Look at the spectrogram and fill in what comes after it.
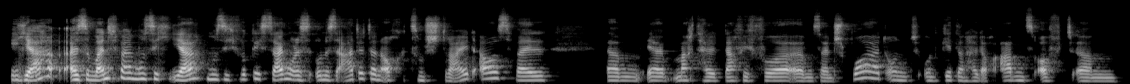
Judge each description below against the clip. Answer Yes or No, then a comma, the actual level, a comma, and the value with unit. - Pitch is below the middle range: No, high, 195 Hz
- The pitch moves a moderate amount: No, wide, 5.8 semitones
